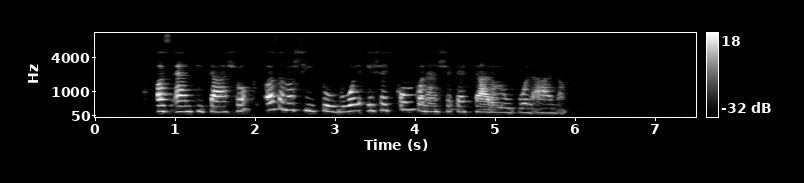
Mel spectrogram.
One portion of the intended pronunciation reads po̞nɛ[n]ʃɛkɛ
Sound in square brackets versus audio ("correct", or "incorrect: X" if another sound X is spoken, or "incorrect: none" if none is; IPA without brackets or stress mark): correct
